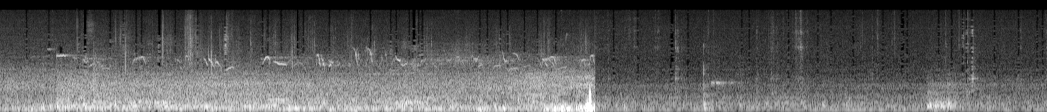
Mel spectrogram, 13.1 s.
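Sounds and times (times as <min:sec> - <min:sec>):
outdoor background hiss: 0:00.0 - 0:13.0
small birds chirping: 0:00.3 - 0:07.5.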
